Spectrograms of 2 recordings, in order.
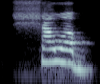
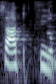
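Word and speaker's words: shabti: We have it as a shawabti. Shawabti, yes, shapti, yes, shapti, yes, shawabti or shapti, yes, both are right.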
